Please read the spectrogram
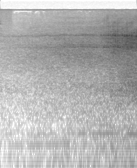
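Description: Street traffic: a car passing by, its noise building steadily to a peak near the end.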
